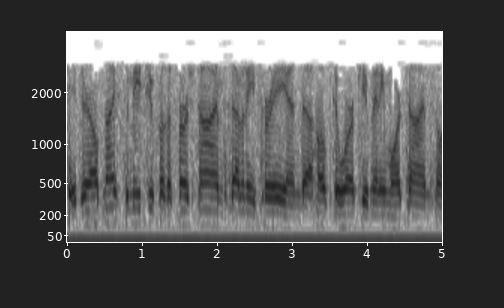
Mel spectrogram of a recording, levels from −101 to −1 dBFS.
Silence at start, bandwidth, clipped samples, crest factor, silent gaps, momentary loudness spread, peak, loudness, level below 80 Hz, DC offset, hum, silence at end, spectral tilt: 0 s; 2.9 kHz; under 0.1%; 12 dB; none; 3 LU; -10 dBFS; -22 LUFS; -64 dBFS; 2%; none; 0 s; -10.5 dB/octave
